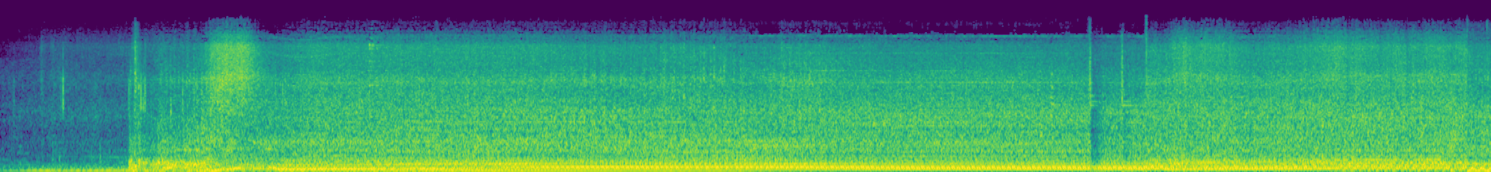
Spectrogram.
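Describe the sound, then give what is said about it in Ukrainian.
After a brief quiet moment, the engine of a heavy artillery vehicle, filmed at work in the Bakhmut direction, roars as it drives out and stays loud, a deep steady rumble with a sharp clank partway through. “Машина, мощная машина.”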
